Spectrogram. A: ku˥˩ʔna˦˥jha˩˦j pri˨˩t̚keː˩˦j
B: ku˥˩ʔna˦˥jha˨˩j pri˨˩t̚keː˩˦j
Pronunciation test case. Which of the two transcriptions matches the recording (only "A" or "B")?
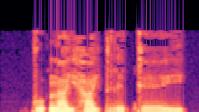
B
